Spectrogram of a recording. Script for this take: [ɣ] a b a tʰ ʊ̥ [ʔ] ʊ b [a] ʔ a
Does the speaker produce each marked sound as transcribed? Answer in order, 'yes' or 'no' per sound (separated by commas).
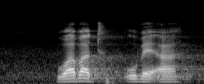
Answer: no, no, no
